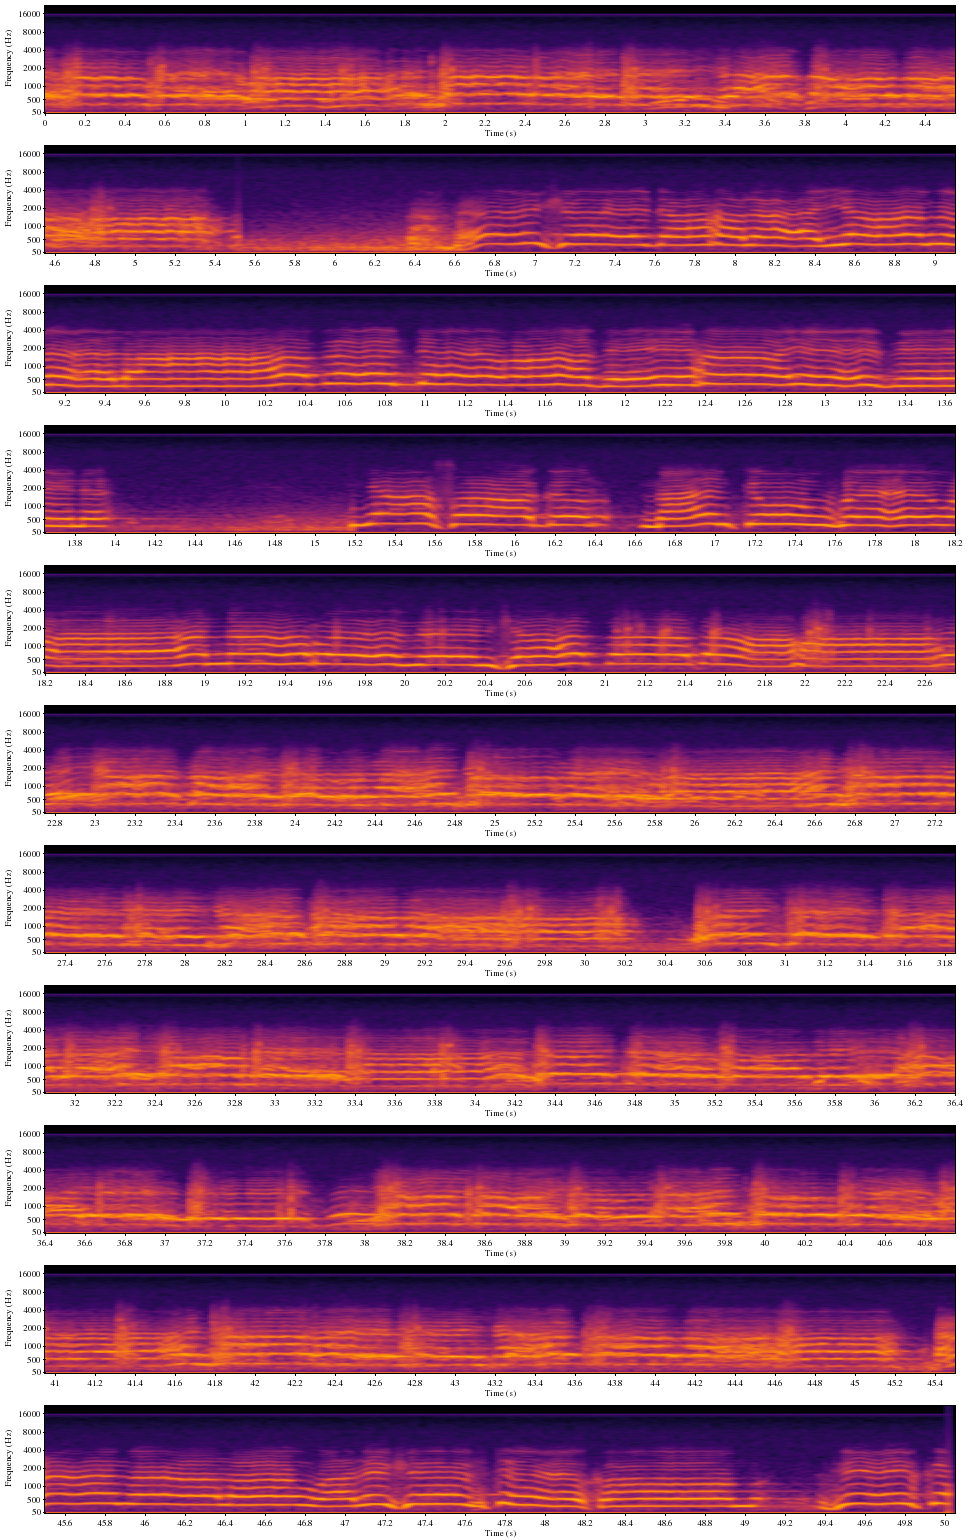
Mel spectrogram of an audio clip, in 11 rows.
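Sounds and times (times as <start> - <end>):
men chanting in unison: 0.0 - 5.6, 18.0 - 49.1.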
